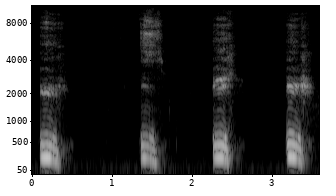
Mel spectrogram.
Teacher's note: Un peu plate et plus U. La langue est centrée, alors pas en haut de la bouche, un U au milieu.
